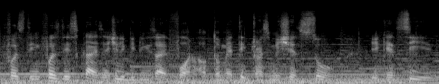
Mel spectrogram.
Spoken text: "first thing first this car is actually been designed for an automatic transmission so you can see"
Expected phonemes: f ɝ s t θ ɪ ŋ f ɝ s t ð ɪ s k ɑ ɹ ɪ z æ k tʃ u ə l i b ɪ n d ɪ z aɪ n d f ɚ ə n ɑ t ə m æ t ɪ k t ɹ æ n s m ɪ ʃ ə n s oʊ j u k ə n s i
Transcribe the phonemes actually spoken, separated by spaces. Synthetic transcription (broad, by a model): f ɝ s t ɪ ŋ f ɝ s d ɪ s k ɑ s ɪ k tʃ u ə l i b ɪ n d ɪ s aɪ d f ə n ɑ t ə m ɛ t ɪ k t ɹ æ n s m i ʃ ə n s oʊ j u k ə n s i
